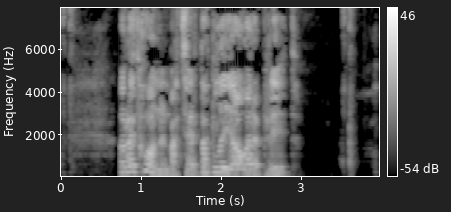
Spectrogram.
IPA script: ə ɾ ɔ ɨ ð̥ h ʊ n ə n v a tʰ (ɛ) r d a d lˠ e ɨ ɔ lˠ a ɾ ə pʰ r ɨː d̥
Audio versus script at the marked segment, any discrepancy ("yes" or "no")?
no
